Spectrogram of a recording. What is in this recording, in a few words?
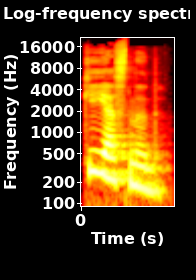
"киясныд", Komi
